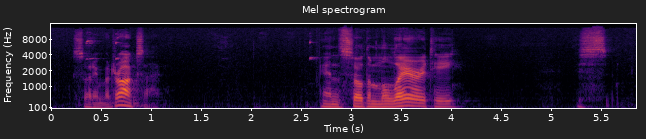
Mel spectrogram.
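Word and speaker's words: molarity: similar spelling all right so it's not morality it's marity um and that is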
